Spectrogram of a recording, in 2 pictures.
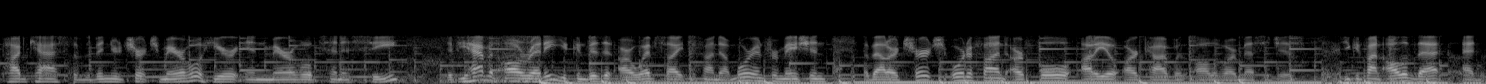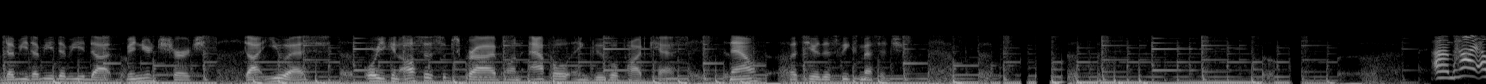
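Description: From 4.22 to 4.4 s, discontinuous transmission likely paused sending, and the receiver filled the gap with comfort noise in place of the background. For 180 ms the real background, about 20 dB below the loud passages, becomes a steady, featureless hiss about 3 dB quieter.

The sender's voice detector likely toggled transmission on and off repeatedly, so the sound is chopped by the voice detector at 8.33–8.54 s (90 ms replaced), 13.22–20.39 s (900 ms), 21.74–22.76 s (450 ms), 24.14–25.87 s (705 ms) and 27.49–29.17 s (980 ms). Quiet edges vanish into synthetic noise, making the sound choppy. Nothing is heard above 4 kHz, which fits a G.711 call codec.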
